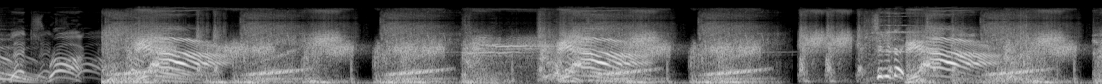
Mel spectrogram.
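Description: Game fighters clash with sharp hits and whooshing attacks.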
